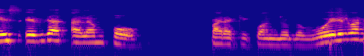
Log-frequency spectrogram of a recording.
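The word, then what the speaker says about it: Edgar Allan Poe: no me acuerdo más que que y es Edgar Alan Pou para que cuando lo vuelvan a consultar vean cómo se pronuncia en Google.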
